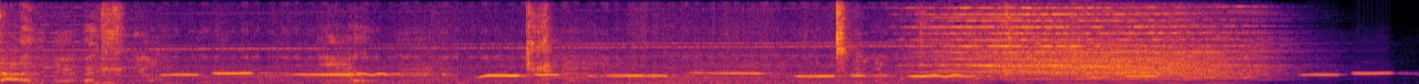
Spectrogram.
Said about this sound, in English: She whistles.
